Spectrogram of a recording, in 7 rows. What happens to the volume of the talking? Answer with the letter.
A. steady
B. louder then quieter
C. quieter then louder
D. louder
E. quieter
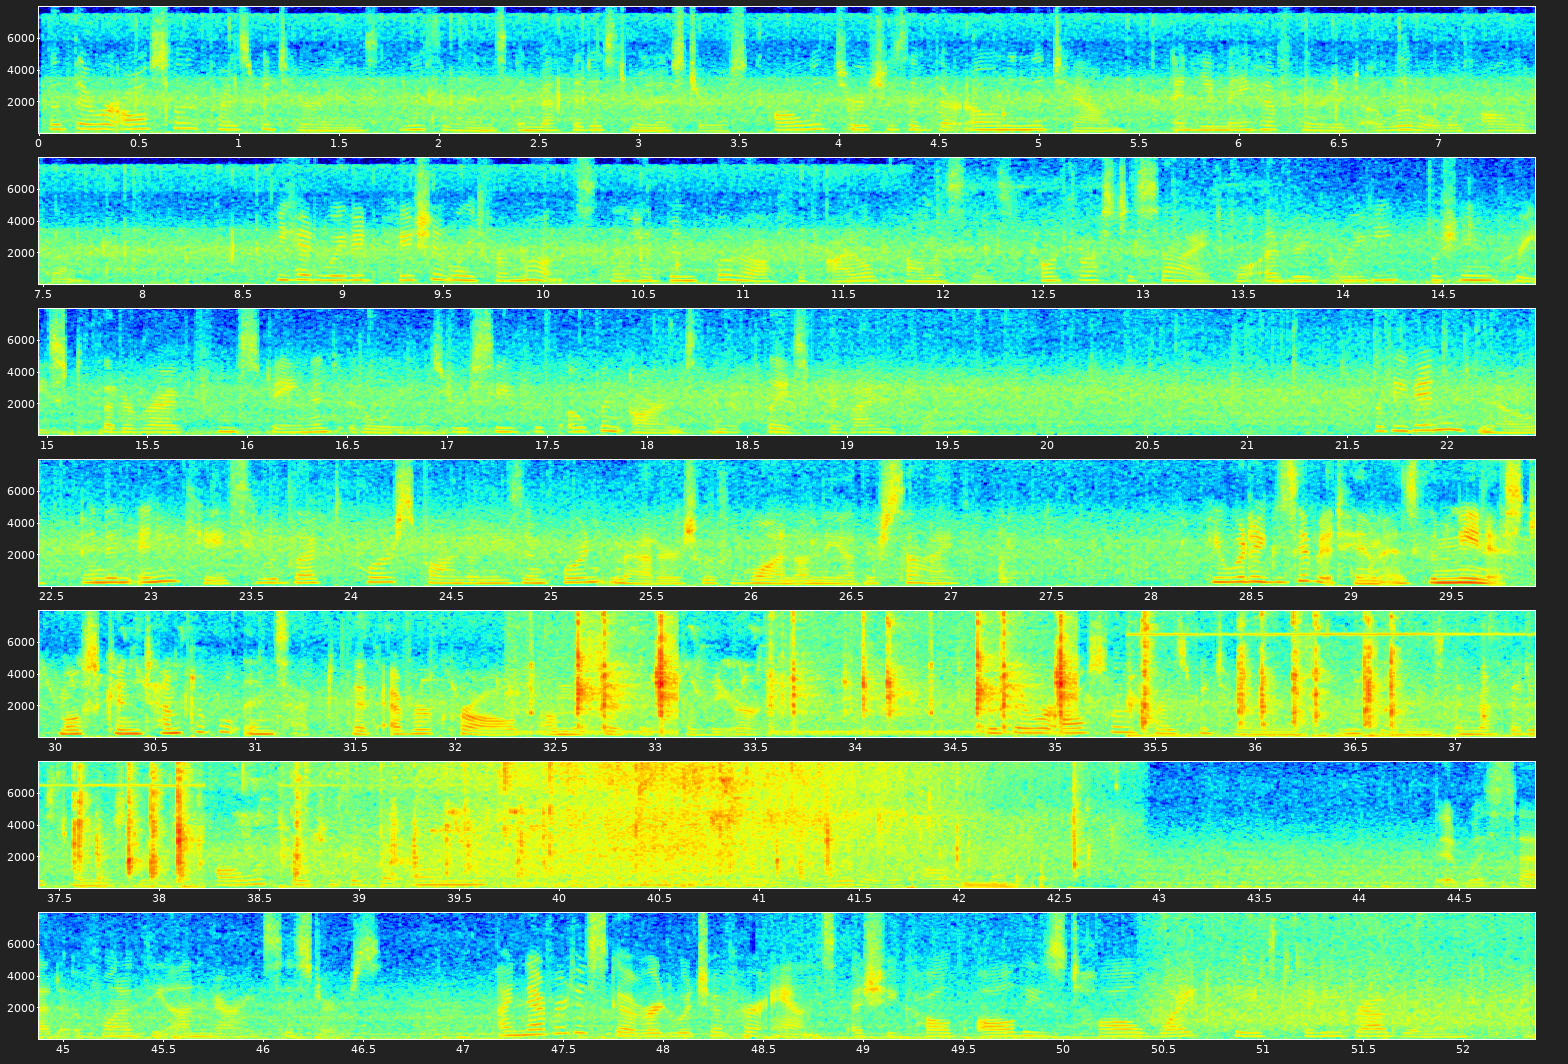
B.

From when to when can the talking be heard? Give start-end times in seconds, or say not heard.
0.1-7.8, 8.7-19.6, 21.6-27.1, 28.3-33.5, 34.6-42.4, 44.4-52.3.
